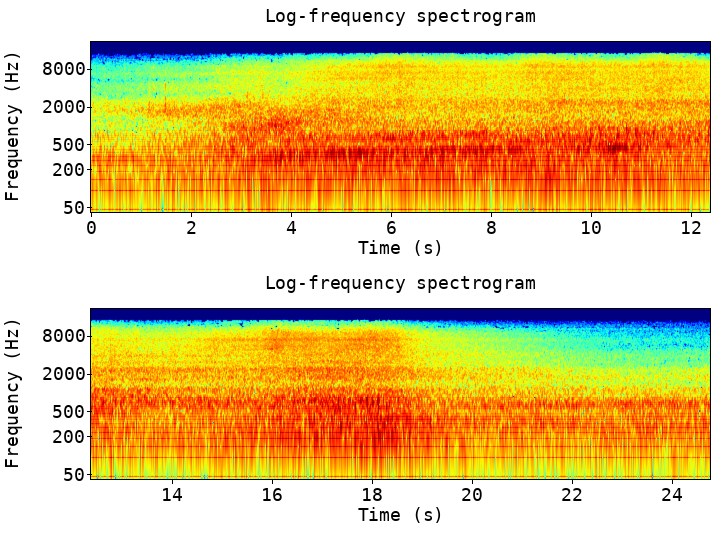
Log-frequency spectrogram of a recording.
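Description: Electric trains passing below, one a red-and-white Meitetsu train, with a steady rumble of wheels on rail. A motor whine rises slowly in pitch over the first ten seconds as a train gathers speed, and the noise swells again near the end as the trains pass.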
